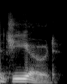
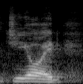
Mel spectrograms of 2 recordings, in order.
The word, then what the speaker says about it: geoid: Well, thank God for the geode. You know what I'm saying? Just to be clear, it is geoid. He is mispronouncing. He's using a different term.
